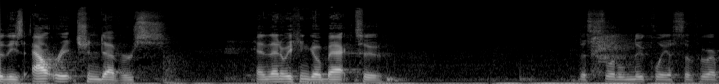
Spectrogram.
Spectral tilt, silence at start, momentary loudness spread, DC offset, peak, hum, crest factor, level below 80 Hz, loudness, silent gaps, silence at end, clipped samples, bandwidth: -4.5 dB/octave; 0 s; 20 LU; under 0.1%; -4 dBFS; none; 24 dB; -42 dBFS; -27 LUFS; none; 0 s; under 0.1%; 15.5 kHz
